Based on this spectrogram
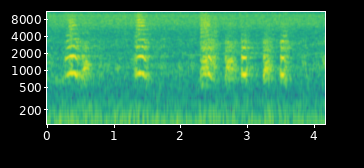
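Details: Ducks swimming on a pond at Jardin aux Canards in Monaco in the morning give nasal, arched honking calls with rich overtones, singly and in short bursts, over a steady low rumble of water.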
